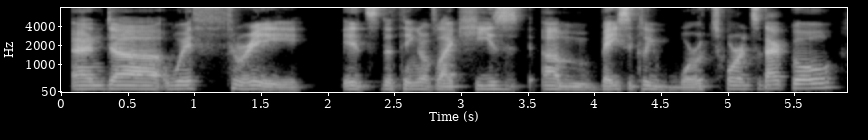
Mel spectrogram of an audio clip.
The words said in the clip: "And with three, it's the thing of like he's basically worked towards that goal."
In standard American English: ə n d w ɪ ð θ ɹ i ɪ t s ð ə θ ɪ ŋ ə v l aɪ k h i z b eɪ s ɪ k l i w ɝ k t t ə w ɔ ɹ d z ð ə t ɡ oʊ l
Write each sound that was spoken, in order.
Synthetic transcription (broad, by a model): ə n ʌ w ɪ ð θ ɹ i ɪ t s ð ə θ ɪ ŋ ə v l aɪ k h i z b eɪ s ɪ k l i w ɝ k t t ə w ɔ ɹ d z ð ə t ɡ oʊ l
